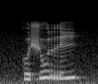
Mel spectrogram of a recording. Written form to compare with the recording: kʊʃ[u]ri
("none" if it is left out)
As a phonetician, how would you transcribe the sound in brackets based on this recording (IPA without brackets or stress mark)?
u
